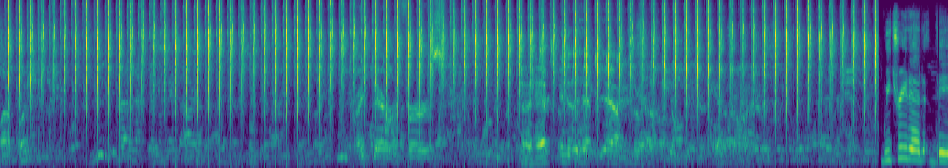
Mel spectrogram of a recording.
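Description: A massage gun buzzes with a rapid steady hammering.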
